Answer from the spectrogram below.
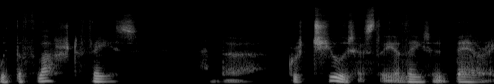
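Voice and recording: Someone reads aloud in a natural voice with ordinary pitch variation, and the background is quiet.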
